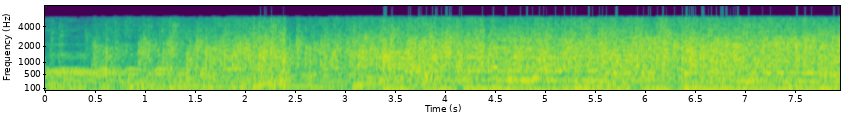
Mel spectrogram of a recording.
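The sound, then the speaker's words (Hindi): Loud, sustained audience applause welcoming a guest onto a show fills the whole clip, a dense steady wash of clapping over a bed of music with no one speaking. “जोरदार तालियों के साथ स्वागत कीजिएगा”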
